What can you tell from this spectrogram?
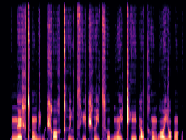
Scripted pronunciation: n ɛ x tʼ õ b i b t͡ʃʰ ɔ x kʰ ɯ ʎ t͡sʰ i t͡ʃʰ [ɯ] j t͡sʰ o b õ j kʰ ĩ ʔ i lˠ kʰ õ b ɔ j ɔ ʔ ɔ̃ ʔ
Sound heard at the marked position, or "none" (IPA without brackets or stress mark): ɯ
